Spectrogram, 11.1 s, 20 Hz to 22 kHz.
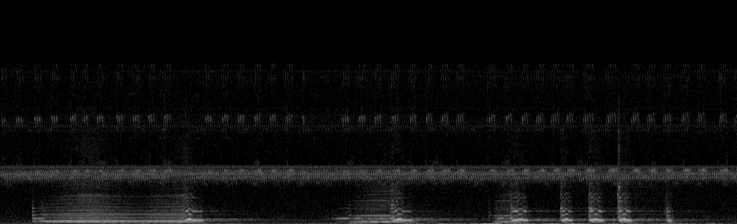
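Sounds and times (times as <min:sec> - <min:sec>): crickets chirping: 0:00.0 - 0:11.0
low flute note: 0:00.5 - 0:03.6, 0:05.0 - 0:06.4, 0:07.3 - 0:10.1.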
